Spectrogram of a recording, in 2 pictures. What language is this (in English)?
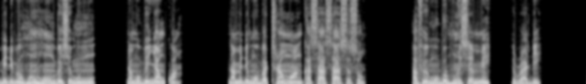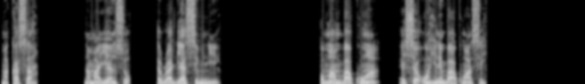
Akan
